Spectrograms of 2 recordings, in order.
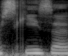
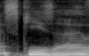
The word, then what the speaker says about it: SCISA: I uh, prefer uh, SCISA. Skiza. Skiza. We, we, have uh, we have debates about how to pronounce yeah, acronyms. We call it Skiza.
